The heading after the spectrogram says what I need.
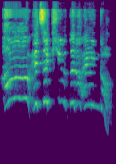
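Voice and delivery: very high, loud squeal for a little angle; high-pitched cutesy voice. Shown as a demonstration. Teacher voicing a tiny angle as a memory trick, high-pitched. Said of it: "clearly not my high-pitched voice".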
